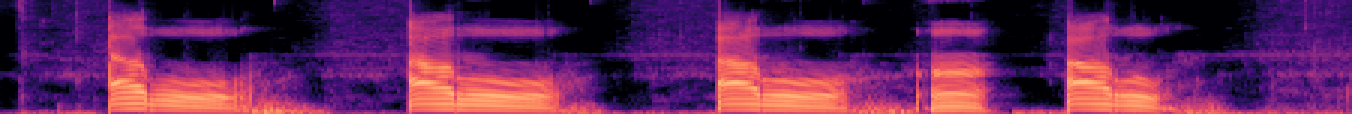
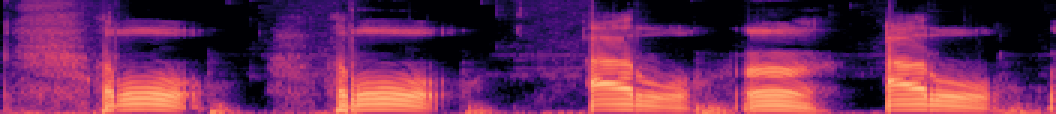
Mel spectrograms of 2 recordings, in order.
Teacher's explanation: ar ar ar ya R ro ro ah ro ah Ro Jadi si ujung lidahnya dia tidak menempel sehingga seperti membentuk V ya ada celah di tengah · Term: furja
